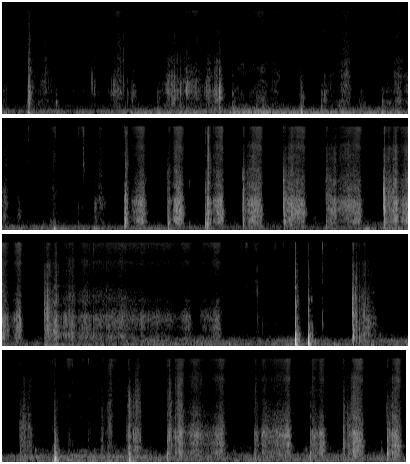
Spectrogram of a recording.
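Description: Wooden hand carders working Jacob wool: irregular, repeated scratchy strokes as one wire-toothed carder is drawn across the other. A couple of sharp knocks come about two-thirds of the way through, the loudest sounds.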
